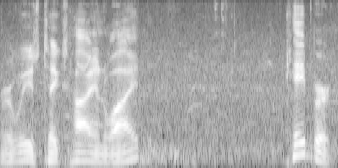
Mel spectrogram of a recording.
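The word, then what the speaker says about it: Keibert: Kabert is how you pronounce his first name.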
